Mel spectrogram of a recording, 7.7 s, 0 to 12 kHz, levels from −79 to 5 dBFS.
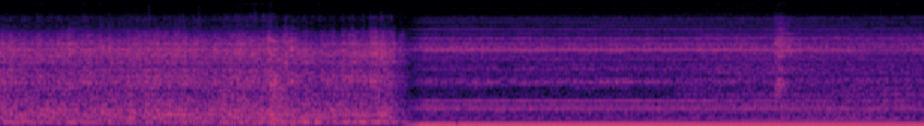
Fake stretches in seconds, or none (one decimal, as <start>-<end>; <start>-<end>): none

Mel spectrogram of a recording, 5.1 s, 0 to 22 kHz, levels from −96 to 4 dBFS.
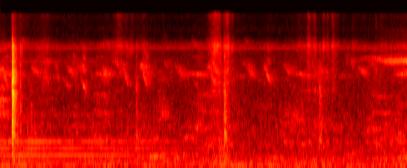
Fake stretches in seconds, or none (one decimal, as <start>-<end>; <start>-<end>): none

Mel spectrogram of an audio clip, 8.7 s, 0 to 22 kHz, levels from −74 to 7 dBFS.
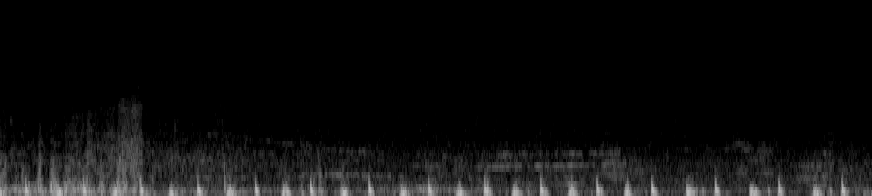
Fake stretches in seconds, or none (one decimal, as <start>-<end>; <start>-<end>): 6.8-8.7

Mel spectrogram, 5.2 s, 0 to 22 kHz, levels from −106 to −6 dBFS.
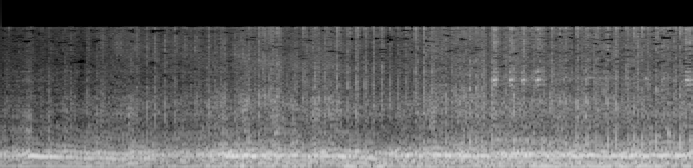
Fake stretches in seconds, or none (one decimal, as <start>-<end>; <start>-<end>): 0.9-1.9

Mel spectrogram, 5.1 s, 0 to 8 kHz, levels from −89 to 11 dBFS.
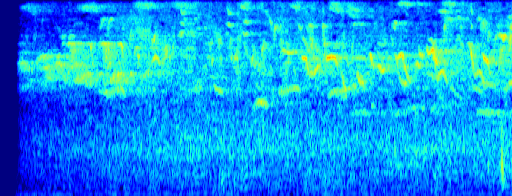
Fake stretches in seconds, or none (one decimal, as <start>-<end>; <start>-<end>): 0.0-5.1

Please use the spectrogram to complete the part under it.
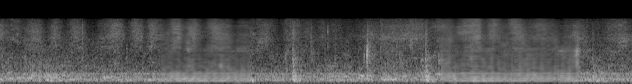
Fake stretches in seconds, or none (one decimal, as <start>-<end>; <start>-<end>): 1.6-2.5; 4.4-5.8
